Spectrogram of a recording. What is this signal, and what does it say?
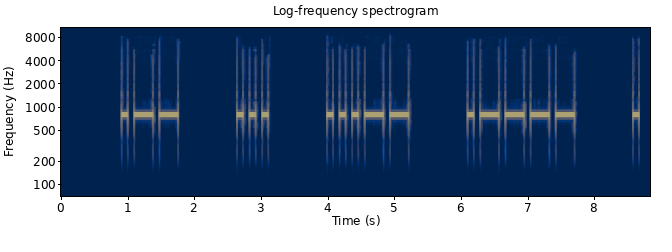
Morse code, heard as a keyed tone, about 13 wpm, spaced as for 7 wpm, 800 Hz. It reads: WS31E
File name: LEZIONI / 5 LBVC / 5 L ws 12wpm 2958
